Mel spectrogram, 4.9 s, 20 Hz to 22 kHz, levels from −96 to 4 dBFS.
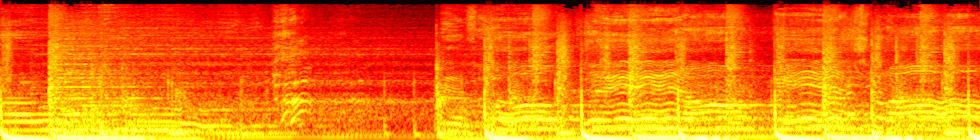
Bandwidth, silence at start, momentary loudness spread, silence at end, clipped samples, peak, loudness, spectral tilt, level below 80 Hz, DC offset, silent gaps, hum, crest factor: over 20 kHz; 0 s; 11 LU; 0 s; 0.3%; 0 dBFS; -10 LUFS; -5 dB/octave; -10 dBFS; under 0.1%; none; none; 8 dB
